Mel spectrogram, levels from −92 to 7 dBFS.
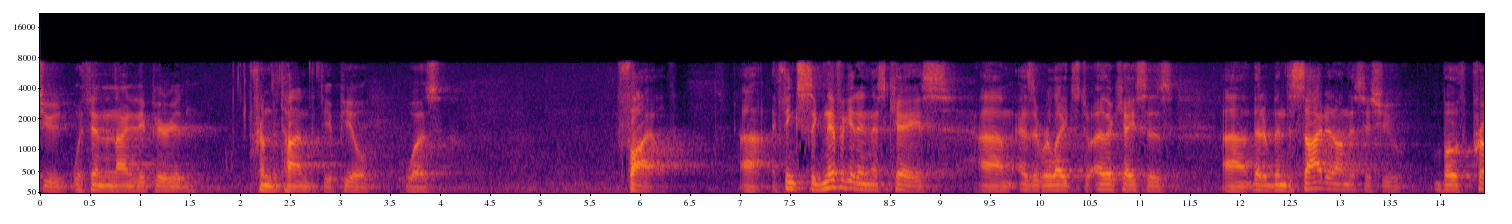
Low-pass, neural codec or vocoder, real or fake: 7.2 kHz; none; real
